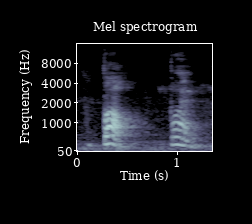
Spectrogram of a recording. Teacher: یہ جو نوک ہے وہ تو جو دندان ثنایا کے اندر کا گوشت ہے ادھر لگتی ہے, لیکن زبان کا یہ جو کچھ سرا ہوتا ہے نا وہ نتا کو لگتا ہے اوپر. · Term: حروف نتعیہ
